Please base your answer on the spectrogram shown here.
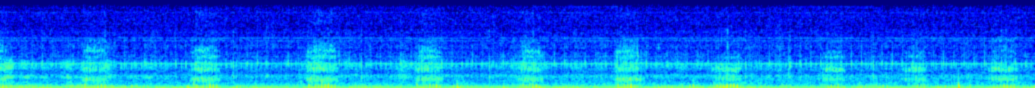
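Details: Snuggling rescued male flame point Siamese cat purring: a low, continuous rumble in regular breath cycles about one second apart, with faint airy bursts on each, the room otherwise quiet.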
